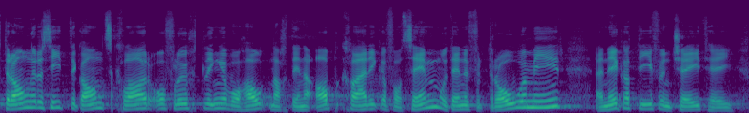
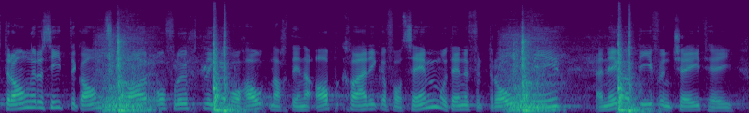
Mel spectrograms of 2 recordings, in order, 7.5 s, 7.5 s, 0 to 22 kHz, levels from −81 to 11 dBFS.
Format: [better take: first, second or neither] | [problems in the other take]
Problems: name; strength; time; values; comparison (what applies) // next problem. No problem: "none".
first | background sound (Drawer open or close); 4 dB above the speech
